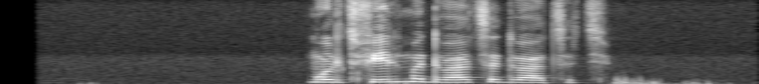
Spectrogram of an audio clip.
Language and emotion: Russian, neutral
